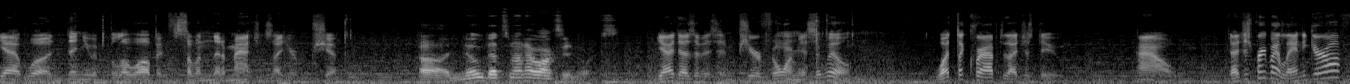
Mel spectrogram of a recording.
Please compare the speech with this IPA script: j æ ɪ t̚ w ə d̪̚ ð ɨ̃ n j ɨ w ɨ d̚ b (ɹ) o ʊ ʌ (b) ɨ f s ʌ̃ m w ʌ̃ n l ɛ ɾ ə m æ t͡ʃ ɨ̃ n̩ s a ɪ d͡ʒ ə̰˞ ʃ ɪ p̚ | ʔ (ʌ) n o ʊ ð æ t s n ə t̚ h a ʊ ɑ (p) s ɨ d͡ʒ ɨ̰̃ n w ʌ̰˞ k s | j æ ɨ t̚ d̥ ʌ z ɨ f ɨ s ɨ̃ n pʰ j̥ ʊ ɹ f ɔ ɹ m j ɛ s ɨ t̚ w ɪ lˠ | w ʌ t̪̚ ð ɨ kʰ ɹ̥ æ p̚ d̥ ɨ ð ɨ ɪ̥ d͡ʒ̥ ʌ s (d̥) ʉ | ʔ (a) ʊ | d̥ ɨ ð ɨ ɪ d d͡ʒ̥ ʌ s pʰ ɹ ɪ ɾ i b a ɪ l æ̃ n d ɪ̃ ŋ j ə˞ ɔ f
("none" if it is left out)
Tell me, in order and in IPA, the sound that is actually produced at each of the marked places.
l, p, ʌ, k, d̥, a

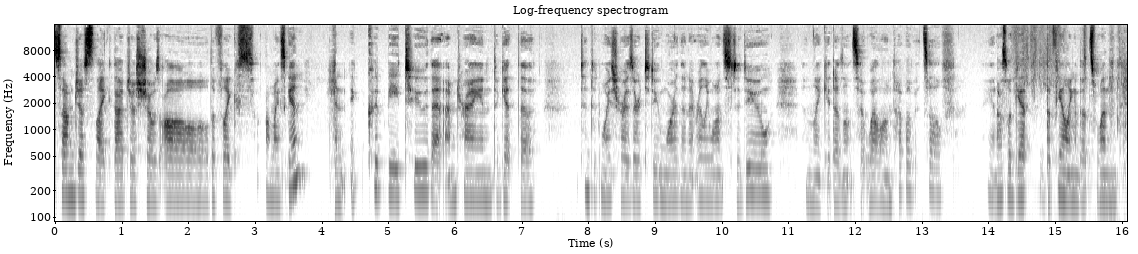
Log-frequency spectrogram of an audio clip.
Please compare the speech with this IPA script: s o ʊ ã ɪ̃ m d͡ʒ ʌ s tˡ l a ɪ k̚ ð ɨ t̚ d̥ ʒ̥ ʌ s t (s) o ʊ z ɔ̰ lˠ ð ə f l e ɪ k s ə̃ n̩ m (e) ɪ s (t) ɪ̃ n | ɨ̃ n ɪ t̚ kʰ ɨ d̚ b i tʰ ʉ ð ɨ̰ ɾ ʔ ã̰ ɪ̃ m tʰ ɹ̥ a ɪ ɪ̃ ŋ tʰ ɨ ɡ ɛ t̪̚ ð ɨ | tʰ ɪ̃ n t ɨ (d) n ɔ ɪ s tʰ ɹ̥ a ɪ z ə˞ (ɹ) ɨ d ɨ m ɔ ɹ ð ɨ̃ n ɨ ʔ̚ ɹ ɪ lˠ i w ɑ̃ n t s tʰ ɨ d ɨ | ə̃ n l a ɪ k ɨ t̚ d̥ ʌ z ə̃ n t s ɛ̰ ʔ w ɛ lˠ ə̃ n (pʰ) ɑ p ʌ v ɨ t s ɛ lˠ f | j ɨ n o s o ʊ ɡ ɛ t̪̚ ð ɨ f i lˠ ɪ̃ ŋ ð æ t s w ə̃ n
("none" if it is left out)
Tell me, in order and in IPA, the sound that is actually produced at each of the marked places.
ʃ, a, k, d, ɾ, tʰ

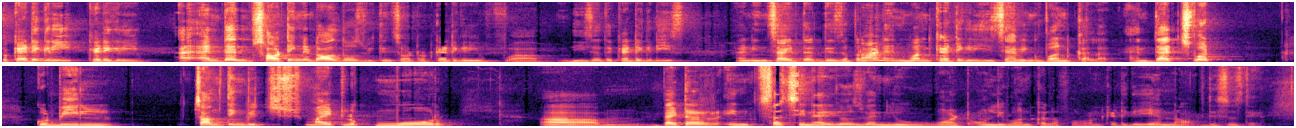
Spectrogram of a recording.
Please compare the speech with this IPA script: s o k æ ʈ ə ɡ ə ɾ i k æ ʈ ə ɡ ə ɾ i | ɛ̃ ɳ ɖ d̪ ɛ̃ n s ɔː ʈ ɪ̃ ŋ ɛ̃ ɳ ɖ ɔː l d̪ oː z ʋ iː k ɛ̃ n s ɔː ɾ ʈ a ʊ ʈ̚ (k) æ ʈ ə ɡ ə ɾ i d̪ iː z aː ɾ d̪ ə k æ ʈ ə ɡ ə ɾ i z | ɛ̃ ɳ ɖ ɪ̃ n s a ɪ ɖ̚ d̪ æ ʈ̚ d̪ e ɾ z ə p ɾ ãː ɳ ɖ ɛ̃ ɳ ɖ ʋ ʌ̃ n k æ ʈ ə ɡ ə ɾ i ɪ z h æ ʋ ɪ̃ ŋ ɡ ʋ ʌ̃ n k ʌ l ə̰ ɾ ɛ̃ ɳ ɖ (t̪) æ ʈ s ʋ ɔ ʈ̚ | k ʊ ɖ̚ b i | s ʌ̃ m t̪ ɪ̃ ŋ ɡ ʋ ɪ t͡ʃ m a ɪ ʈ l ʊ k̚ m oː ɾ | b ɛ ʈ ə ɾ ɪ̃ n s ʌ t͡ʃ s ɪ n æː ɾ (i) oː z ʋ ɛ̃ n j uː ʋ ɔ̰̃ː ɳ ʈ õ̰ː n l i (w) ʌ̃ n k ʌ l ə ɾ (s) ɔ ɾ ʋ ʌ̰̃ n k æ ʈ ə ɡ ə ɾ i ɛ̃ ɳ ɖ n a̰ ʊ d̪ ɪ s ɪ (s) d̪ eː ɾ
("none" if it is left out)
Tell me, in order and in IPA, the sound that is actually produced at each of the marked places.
k, d̪, i, ʋ, f, z

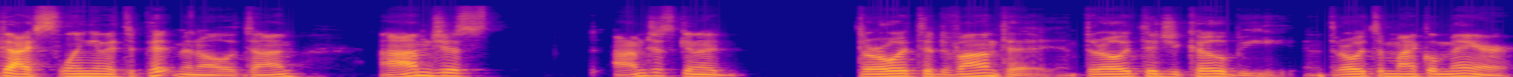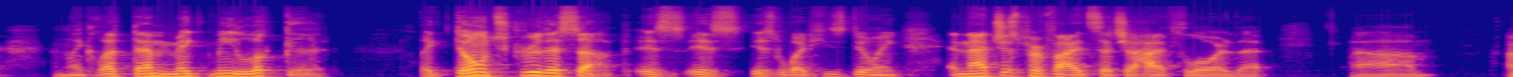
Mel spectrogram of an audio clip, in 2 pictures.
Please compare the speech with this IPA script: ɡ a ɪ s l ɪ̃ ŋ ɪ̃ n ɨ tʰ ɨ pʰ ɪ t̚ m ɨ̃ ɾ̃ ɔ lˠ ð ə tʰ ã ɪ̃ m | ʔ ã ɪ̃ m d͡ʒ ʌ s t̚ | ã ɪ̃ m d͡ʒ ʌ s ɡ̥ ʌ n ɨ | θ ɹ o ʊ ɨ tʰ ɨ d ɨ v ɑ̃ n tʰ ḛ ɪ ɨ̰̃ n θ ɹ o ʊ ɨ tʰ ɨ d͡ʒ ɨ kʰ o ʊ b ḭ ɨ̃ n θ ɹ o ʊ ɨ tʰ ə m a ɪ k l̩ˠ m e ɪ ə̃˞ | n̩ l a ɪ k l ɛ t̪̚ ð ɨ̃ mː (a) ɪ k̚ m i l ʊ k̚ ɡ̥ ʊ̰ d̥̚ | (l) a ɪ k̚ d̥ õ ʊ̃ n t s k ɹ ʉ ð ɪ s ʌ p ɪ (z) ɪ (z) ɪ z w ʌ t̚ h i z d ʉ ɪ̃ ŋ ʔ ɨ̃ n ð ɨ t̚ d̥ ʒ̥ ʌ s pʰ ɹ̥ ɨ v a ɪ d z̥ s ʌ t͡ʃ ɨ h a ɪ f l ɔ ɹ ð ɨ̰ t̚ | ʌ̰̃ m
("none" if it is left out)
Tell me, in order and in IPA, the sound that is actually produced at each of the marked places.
e, l, z, z

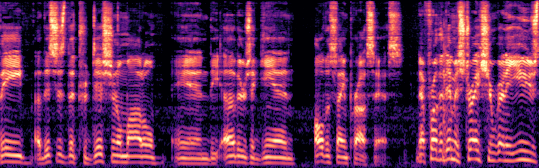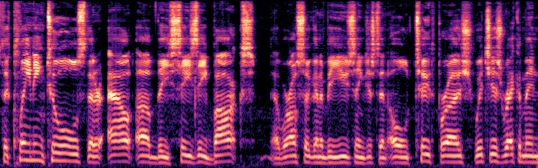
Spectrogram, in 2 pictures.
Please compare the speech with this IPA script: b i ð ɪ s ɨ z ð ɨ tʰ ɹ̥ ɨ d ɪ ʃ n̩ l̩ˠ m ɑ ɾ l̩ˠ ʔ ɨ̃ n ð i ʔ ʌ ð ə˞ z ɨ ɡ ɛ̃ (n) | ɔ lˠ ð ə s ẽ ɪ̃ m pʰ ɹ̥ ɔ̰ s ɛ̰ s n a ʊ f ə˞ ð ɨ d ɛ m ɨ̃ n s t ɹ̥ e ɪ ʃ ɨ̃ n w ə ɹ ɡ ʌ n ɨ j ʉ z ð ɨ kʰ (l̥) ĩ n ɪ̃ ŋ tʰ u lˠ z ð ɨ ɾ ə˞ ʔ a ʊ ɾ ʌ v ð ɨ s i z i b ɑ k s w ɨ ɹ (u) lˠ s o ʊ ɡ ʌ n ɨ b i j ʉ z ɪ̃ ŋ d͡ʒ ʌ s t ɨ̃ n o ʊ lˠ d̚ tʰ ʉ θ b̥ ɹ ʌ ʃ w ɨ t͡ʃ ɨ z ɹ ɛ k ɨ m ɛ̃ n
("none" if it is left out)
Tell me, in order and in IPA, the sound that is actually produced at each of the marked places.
n, l̥, ɔ

